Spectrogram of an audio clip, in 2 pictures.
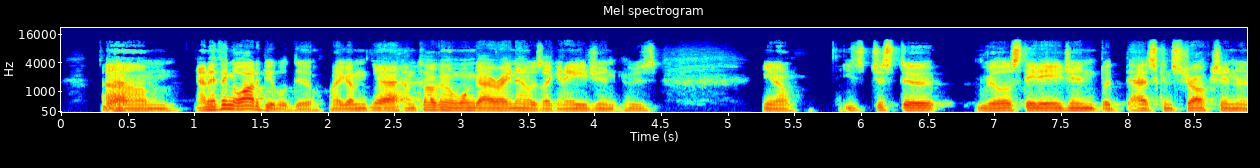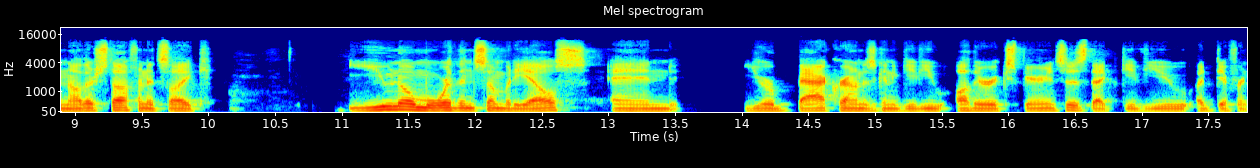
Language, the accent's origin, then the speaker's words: English; New York, United States; because I'm a New Yorker and I drink tons of coffee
